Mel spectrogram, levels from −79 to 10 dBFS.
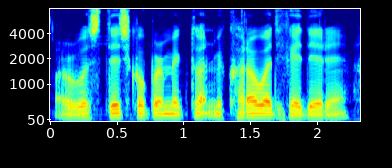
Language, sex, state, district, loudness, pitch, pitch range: Hindi, male, Arunachal Pradesh, Longding, -17 LUFS, 105 Hz, 100-110 Hz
